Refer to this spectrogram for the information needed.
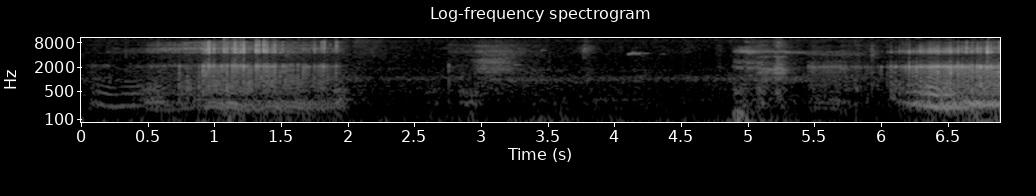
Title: Cat Snoring like a human | 4K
